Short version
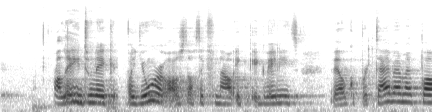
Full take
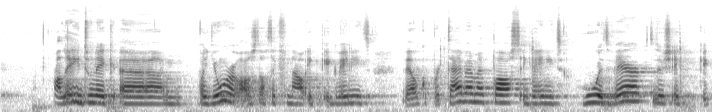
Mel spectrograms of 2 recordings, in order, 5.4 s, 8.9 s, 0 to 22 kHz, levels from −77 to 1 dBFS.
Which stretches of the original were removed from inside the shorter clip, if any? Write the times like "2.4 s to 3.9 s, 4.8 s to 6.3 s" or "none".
1.5 s to 2.4 s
